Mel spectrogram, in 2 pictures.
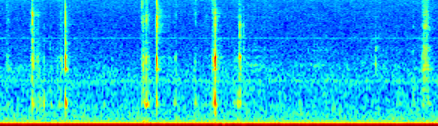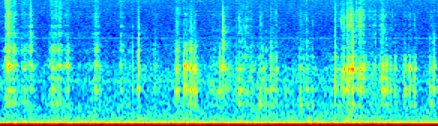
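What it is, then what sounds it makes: Carved wooden box. Long nails tap and scratch across the carved lid of a small, hollow carved wooden box. Light, bright clicks and dry scratching rustles come in quick irregular bursts over a steady low hum, staying soft and even throughout.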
